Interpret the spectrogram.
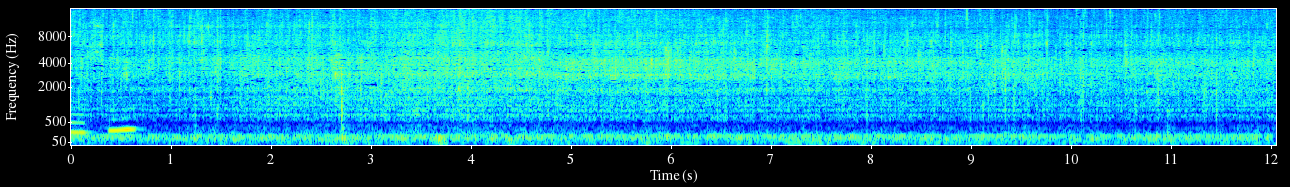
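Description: Tortang talong, a flattened eggplant coated in beaten egg, frying in oil in a pan: a steady sizzle with fine crackles.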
